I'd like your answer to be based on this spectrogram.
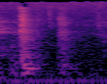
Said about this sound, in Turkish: Kız aç kapıyı! Geldim, geldim.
